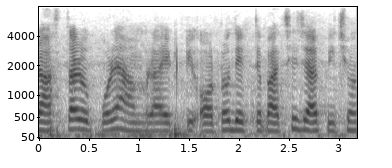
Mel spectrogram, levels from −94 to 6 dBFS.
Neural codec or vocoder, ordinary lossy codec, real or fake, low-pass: codec, 16 kHz, 8 kbps, FreqCodec, smaller model; none; fake; none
